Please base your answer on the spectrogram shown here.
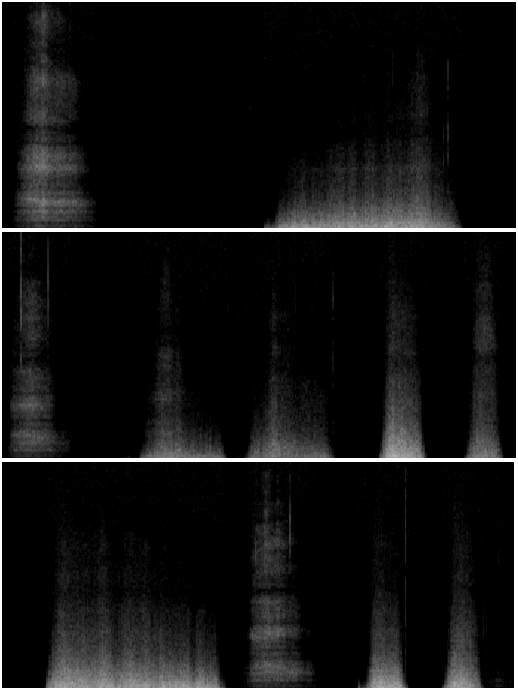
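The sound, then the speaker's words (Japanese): Soft, breathy blowing into the ear comes as eight airy puffs separated by quiet gaps. Some are long and drawn out, others short and sharp, with a few much fainter, softer sounds in between. “同じようにお耳ふうってしちゃいますね。”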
